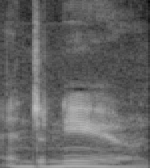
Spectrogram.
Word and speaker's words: engineer: Bacanya harus gitu ya, engineer. Jadi membaca occupation or job juga ada penekanannya ya.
